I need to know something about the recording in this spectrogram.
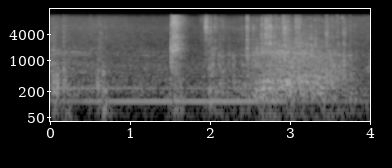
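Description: A door being opened: a sharp clack about one and a half seconds in, then clicks and a rattling slide, over a steady low hum.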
